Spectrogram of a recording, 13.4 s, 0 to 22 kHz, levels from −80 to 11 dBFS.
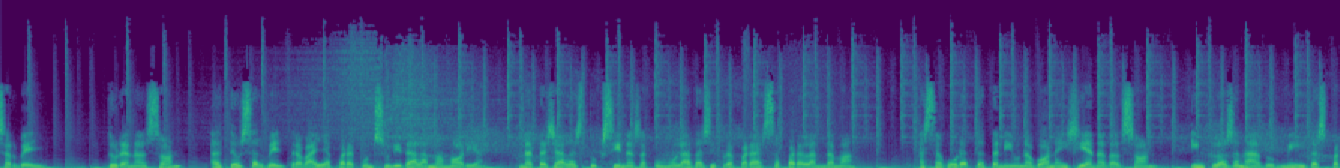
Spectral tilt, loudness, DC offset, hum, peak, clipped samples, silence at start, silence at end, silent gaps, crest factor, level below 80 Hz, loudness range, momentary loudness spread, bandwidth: -4 dB/octave; -17 LUFS; under 0.1%; none; -4 dBFS; under 0.1%; 0 s; 0 s; none; 14 dB; -28 dBFS; 1 LU; 7 LU; 19.5 kHz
